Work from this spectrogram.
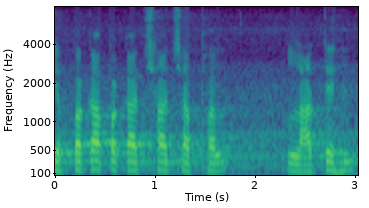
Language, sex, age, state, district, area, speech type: Hindi, male, 60+, Bihar, Begusarai, rural, spontaneous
